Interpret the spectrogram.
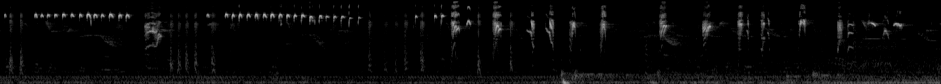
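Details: Little spiderhunter song opening with two fast, very high buzzy trills, followed by loud separate sharp chips and a brief low thump.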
